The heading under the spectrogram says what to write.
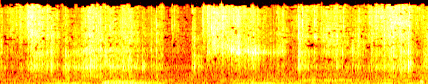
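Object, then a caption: Rolled soap curls. A pile of hollow, rolled orange and yellow dry soap curls is pressed and crushed with both hands. It makes dense, bright crackling and crunching in long overlapping bursts, with soft low thumps as the hands press down. The brittle curls break apart continuously, with brief quieter pauses between squeezes.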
